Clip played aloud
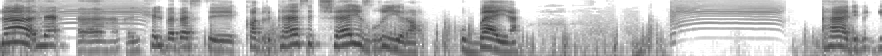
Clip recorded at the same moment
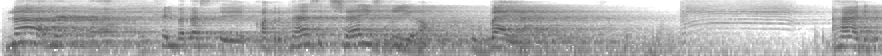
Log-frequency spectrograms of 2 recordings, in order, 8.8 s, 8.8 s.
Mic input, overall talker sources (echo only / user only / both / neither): echo only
